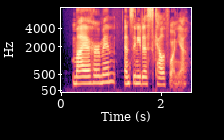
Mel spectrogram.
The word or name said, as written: Maya Herman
